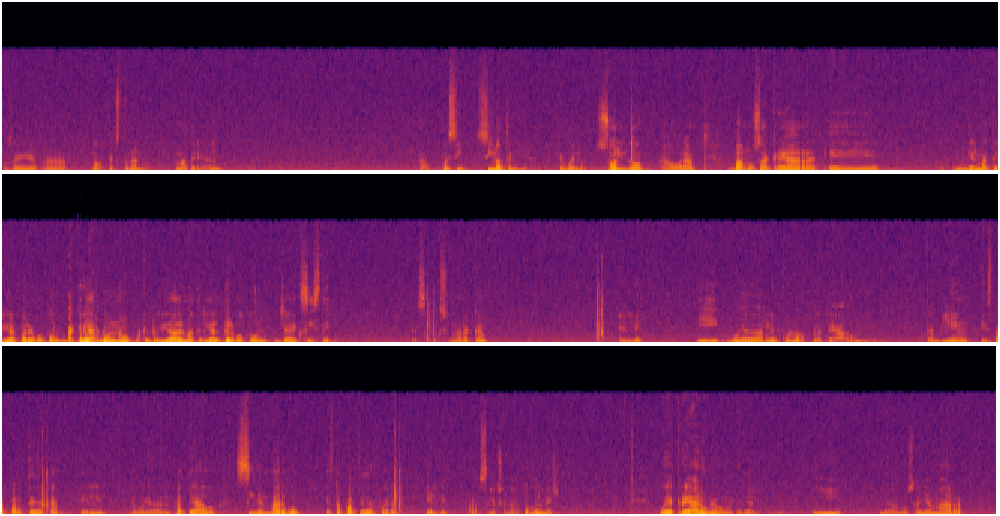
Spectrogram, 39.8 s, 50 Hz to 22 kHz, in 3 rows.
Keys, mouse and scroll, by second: 0.2 click, 1.4 click, 2.2 click, 4.6-5.2 scroll down 1, 5.2-5.6 scroll up 1, 6.8 click, 7.6 click, 8.6-9.7 shift+middle drag, 10.7 scroll down 2, 18.5 right click, 19.0 Tab, 20.4 right click, 21.3 l, 22.8 click, 24.8 click, 26.3 right click, 27.2 l, 28.7 click, 29.3 scroll up 1, 30.4 right click, 31.8 l, 35.8 click, 37.9 click, 39.2 click.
